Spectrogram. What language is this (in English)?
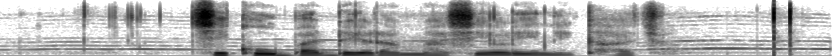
Venda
